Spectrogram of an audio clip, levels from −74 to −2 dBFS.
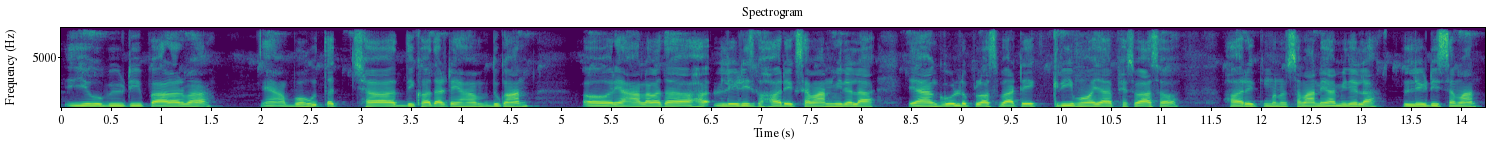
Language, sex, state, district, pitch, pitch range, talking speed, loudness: Bhojpuri, male, Uttar Pradesh, Deoria, 140 Hz, 135-150 Hz, 165 wpm, -17 LUFS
